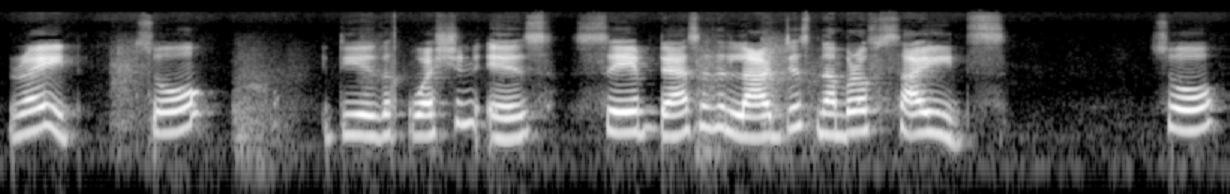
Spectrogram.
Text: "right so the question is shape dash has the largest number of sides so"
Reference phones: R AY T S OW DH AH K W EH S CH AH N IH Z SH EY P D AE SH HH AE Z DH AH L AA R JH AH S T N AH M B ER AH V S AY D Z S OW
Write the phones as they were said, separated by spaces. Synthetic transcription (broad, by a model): R AY T S OW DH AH K W EH S CH AH N IH Z S EY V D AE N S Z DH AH L AA R JH AH S T N AH M B ER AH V S AY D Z S OW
